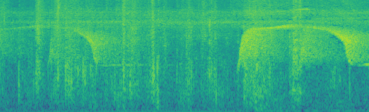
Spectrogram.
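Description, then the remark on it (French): A papayo bird gives loud, whistle-like calls marking its territory: a shorter sweeping whistle early on, then a longer, stronger pair of whistles, over a background of scattered crackles and taps. “Bah ça, c'est le papayo. C'est un oiseau qui est très discret, sauf par son chant, qui ressemble vraiment, c'est vrai, à un grand coup de sifflet.”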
